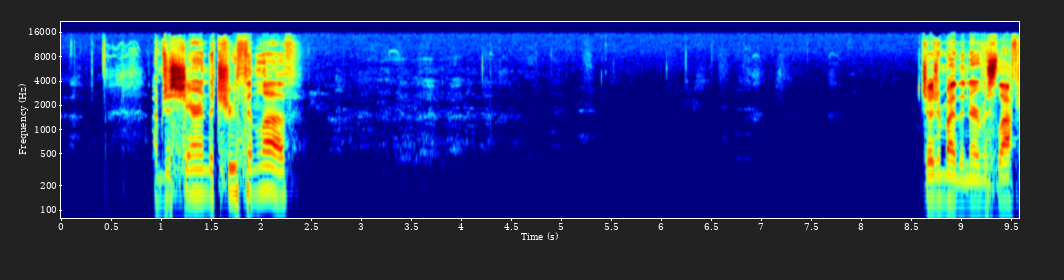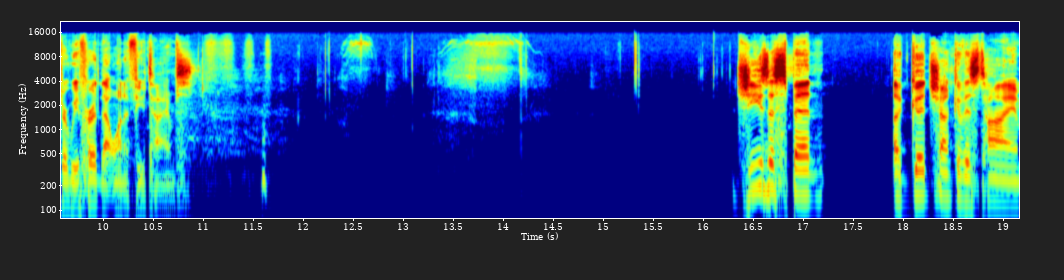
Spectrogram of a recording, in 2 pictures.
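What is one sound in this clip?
A man speaks calmly into a microphone, with pauses between phrases.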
